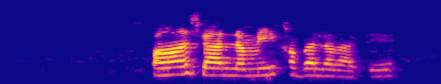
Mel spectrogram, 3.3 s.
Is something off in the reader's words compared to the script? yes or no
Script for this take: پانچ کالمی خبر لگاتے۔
no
